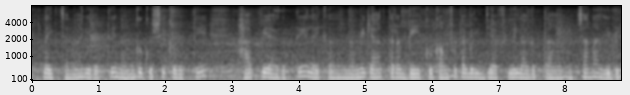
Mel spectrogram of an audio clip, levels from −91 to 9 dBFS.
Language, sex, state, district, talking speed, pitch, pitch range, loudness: Kannada, male, Karnataka, Dharwad, 110 wpm, 155 Hz, 150-165 Hz, -16 LUFS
